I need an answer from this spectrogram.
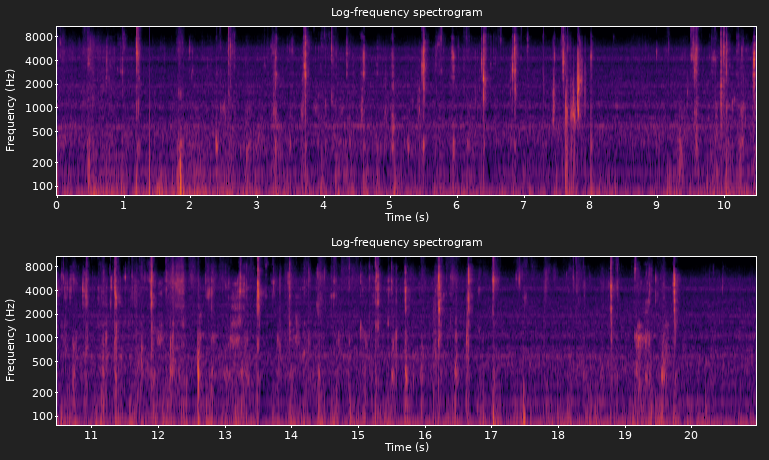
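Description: Close-miked chewing of grilled meat skewers: a dense run of wet, sharp mouth clicks and smacks with bites throughout.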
